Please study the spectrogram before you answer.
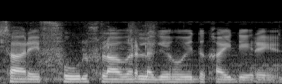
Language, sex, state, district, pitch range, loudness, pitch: Hindi, female, Chandigarh, Chandigarh, 115-125 Hz, -17 LUFS, 120 Hz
